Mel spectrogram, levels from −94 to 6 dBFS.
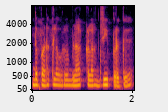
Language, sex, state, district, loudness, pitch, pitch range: Tamil, female, Tamil Nadu, Kanyakumari, -17 LUFS, 185 Hz, 180-200 Hz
